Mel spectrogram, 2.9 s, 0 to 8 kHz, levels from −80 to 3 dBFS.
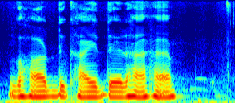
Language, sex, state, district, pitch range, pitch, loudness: Hindi, male, Bihar, Patna, 115-130 Hz, 125 Hz, -11 LUFS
